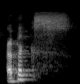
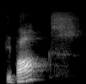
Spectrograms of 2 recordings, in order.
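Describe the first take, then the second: First: "epochs" said as EP-iks, high and questioning; alternative pronunciation. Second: "epochs" said as EE-pocks, long first E, rising; alternative pronunciation. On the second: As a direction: try "epochs" as EE-pocks, loud and questioning. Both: Shown as a demonstration. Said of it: "no idea how to pronounce it".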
